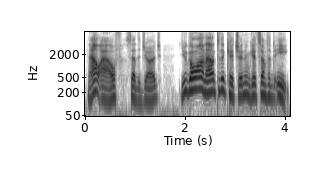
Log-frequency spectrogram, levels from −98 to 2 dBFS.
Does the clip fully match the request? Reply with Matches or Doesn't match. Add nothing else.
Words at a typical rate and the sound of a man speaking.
Doesn't match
